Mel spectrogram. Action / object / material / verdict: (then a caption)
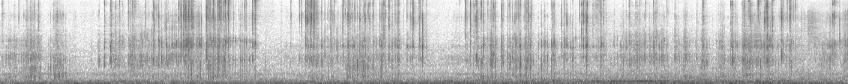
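scrape / plastic paddle hairbrush with bristles / plastic / none. Long nails scratch and flick the bristles of a red plastic paddle hairbrush, making a dense run of quick, dry crackling clicks and rasps. The sound is bright, with a low hum underneath, and it continues steadily for the whole clip.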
